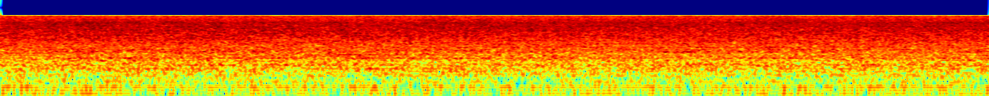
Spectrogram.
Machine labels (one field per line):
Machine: fan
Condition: abnormal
